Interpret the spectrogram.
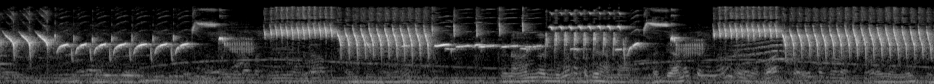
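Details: Canary singing at length as tutor and lure for other canaries: quick repeated chirps alternating with loud buzzy rolling trills and brief pure whistles, in abrupt changing sections with short pauses.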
